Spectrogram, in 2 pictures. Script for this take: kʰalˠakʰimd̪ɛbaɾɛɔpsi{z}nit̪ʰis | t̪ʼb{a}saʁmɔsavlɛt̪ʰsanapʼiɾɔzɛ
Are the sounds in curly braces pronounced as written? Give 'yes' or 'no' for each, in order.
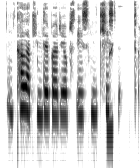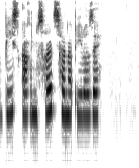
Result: yes, no

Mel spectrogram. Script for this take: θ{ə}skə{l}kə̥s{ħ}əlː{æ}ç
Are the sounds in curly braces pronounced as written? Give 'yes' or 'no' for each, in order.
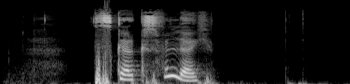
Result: yes, no, no, yes

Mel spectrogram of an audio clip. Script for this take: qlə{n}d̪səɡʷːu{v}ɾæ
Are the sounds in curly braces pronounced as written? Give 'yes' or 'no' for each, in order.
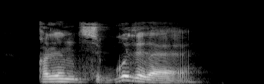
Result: yes, no

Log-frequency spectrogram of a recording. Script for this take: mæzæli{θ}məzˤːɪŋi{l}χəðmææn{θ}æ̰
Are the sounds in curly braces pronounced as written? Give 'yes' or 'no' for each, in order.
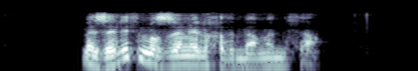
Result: yes, yes, yes

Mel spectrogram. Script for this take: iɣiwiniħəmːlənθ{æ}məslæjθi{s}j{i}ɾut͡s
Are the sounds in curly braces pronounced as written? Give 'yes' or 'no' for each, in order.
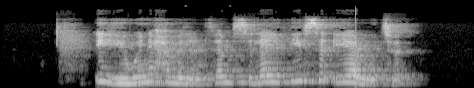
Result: yes, yes, no

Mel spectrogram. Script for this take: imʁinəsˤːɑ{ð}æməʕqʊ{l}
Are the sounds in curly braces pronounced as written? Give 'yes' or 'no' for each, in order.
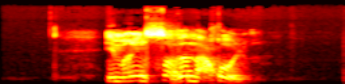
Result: no, yes

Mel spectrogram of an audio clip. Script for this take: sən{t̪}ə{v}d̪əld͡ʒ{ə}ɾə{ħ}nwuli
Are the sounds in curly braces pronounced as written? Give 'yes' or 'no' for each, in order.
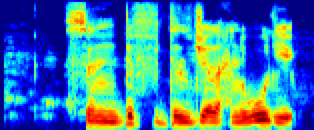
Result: no, no, yes, yes

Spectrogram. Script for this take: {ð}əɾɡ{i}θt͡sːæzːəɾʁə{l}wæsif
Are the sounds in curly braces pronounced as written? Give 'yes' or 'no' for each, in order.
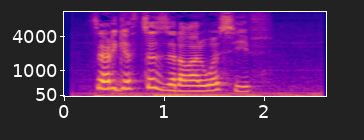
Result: no, no, no

